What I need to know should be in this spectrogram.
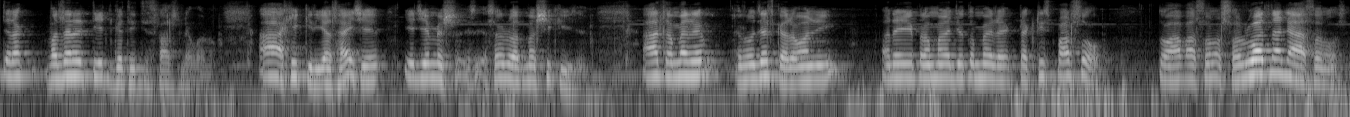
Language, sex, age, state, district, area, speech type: Gujarati, male, 60+, Gujarat, Surat, urban, spontaneous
